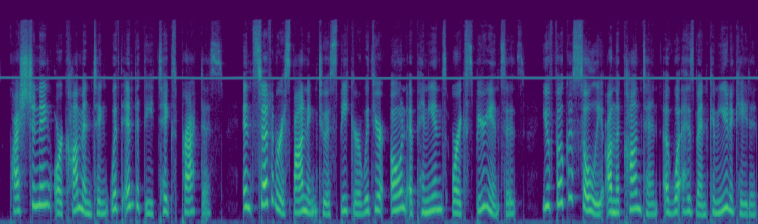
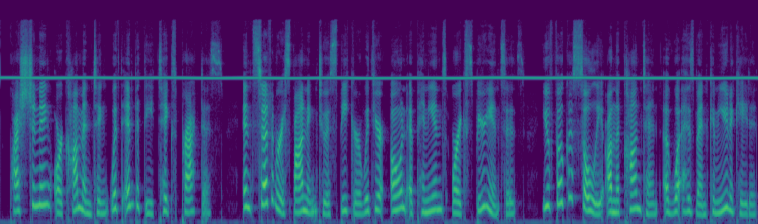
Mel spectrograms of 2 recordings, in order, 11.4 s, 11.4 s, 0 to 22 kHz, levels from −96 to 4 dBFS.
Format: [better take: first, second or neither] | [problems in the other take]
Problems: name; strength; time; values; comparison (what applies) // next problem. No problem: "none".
first | high-pitched whine; loud; throughout; 5 kHz, 5 dB below the speech; faint in the first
